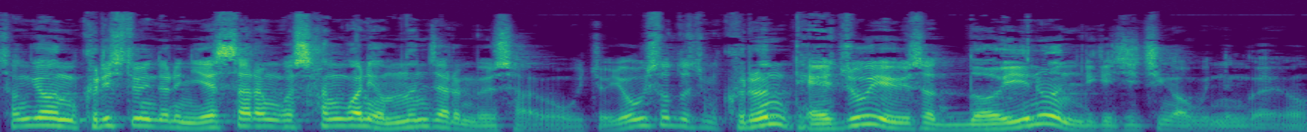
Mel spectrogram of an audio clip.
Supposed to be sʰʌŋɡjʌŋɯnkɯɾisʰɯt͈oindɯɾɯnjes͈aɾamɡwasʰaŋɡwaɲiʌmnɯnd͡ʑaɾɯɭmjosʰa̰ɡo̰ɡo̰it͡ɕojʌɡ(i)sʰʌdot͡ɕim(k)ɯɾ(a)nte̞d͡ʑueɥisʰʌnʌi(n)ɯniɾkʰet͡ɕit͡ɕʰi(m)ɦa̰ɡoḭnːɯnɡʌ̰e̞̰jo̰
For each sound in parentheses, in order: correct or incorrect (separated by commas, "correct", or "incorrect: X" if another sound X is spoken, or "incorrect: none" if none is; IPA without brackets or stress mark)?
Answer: correct, correct, incorrect: ʌ, correct, incorrect: ŋ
